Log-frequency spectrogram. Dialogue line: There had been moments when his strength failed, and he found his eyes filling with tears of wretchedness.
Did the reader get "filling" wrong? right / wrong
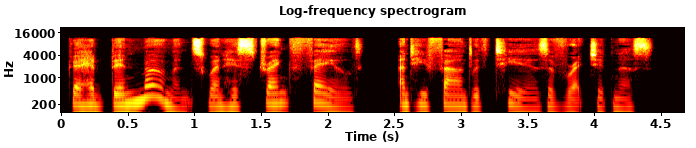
wrong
